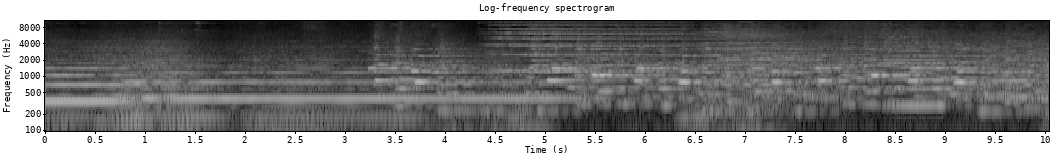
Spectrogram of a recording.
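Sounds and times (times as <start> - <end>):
chamber ensemble strings and winds: 0.0 - 10.0.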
